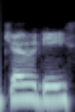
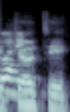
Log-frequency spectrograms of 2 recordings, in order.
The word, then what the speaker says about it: Joti: You were calling me Jodie. So I'm sorry, Joti.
